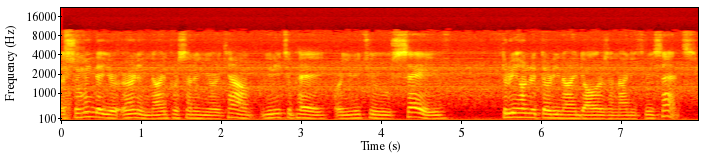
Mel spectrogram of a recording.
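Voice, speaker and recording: Speaking at a fairly quick pace, a man keeps his loudness very even while room echo is audible. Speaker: financial presenter. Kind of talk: tutorial. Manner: fast.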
